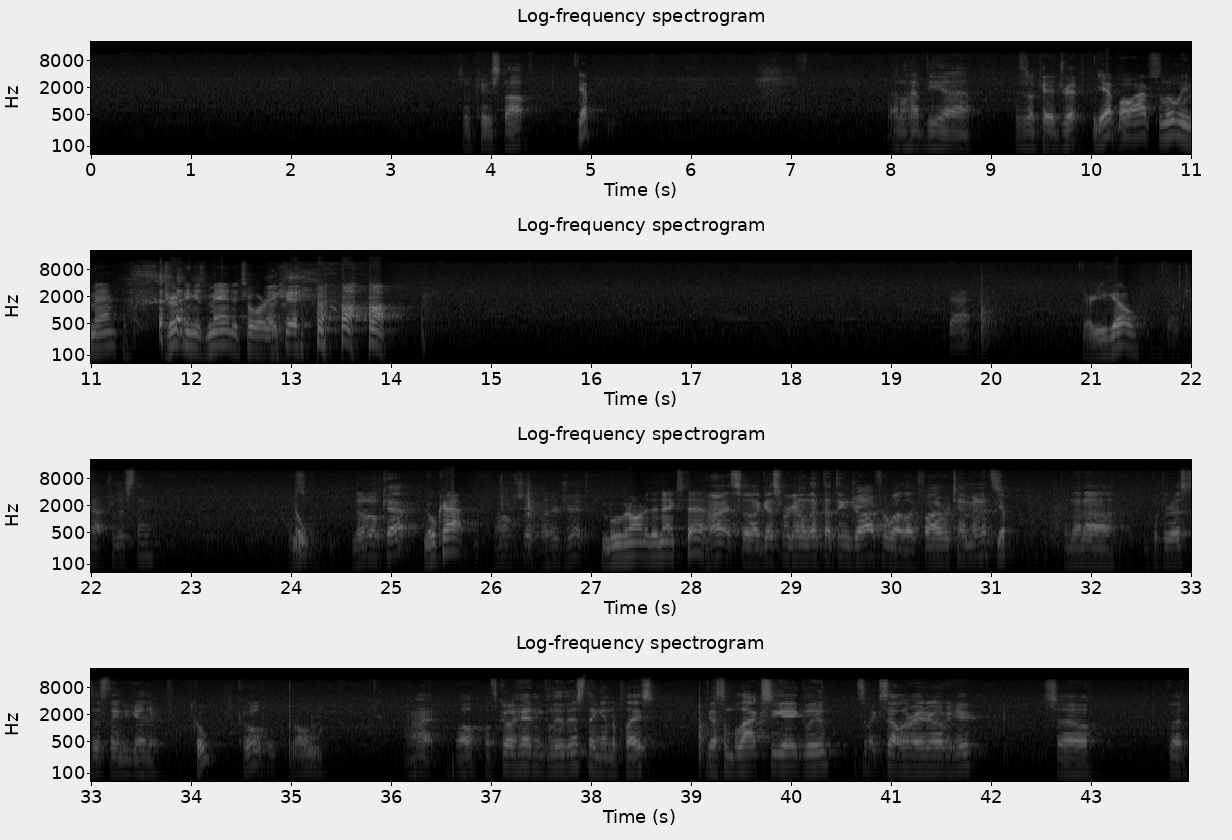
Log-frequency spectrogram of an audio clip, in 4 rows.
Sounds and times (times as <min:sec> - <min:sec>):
Inside, small room: 0:00.0 - 0:43.9
Speech: 0:03.6 - 0:05.1, 0:08.0 - 0:13.2, 0:19.6 - 0:19.9, 0:20.9 - 0:22.7, 0:24.0 - 0:35.4, 0:36.2 - 0:41.9, 0:42.6 - 0:43.1.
